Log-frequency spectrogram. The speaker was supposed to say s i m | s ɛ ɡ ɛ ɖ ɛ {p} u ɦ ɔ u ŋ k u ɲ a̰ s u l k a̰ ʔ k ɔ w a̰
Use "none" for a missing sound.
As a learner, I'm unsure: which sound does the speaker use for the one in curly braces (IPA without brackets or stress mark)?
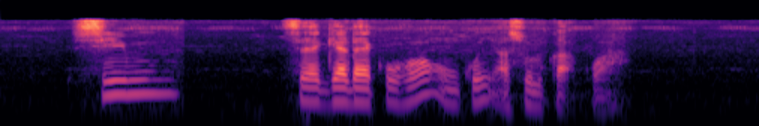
k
